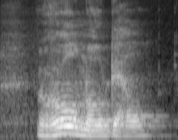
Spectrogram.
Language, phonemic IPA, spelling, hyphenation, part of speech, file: Dutch, /ˈrɔl.moːˌdɛl/, rolmodel, rol‧mo‧del, noun, Nl-rolmodel.ogg
- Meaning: a role model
